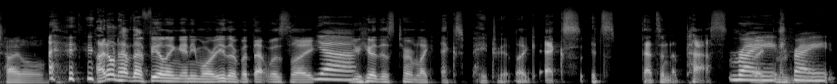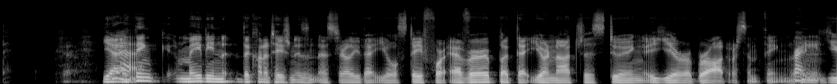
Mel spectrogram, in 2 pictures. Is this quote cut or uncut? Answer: uncut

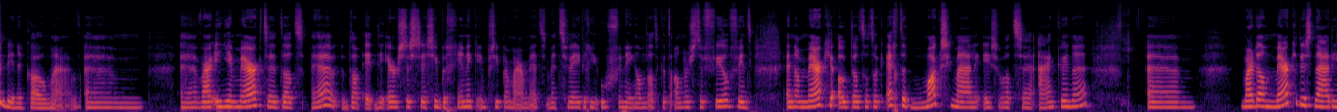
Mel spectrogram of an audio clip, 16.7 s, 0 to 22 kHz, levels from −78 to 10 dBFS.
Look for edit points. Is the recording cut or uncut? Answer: cut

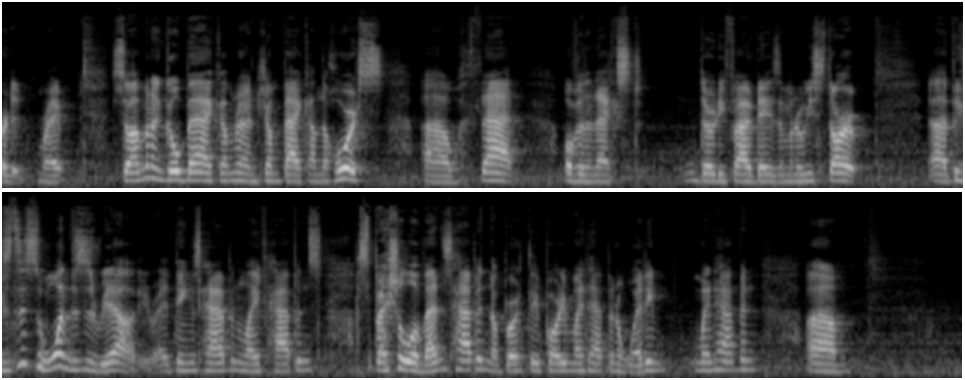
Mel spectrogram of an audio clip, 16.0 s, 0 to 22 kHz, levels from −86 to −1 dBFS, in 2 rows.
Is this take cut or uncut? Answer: cut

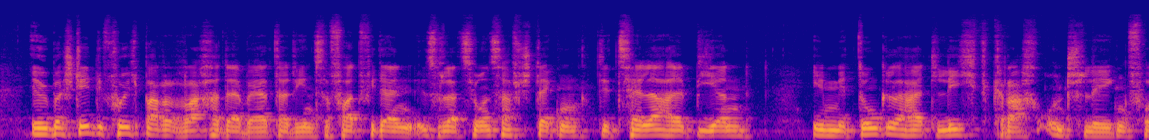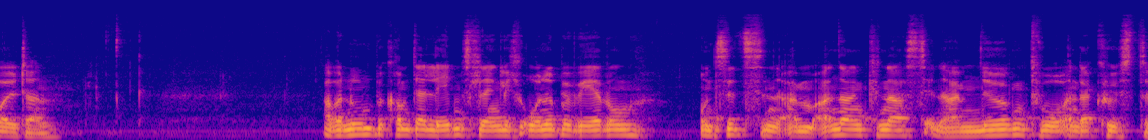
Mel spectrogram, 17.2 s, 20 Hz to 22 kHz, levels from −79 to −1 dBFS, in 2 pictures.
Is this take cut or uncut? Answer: uncut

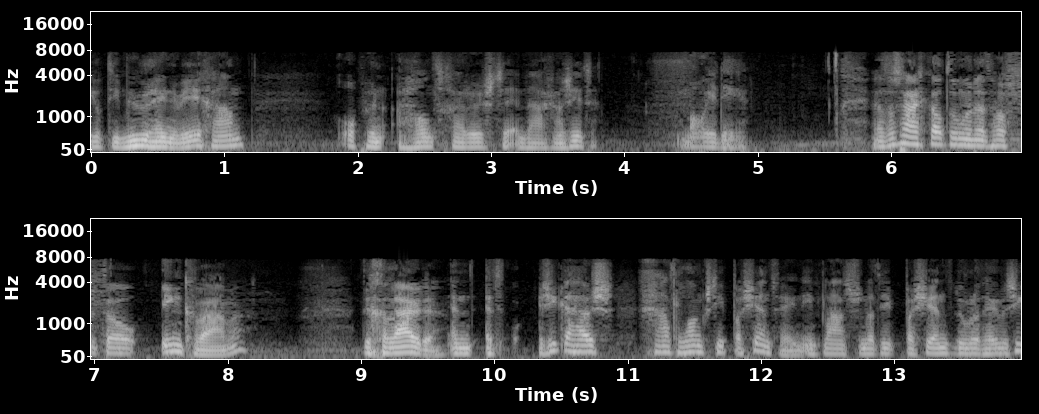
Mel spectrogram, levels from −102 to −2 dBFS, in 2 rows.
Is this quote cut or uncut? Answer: cut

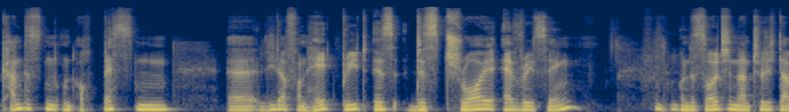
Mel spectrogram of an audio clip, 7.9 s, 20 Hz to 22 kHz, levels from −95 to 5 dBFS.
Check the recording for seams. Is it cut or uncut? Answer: uncut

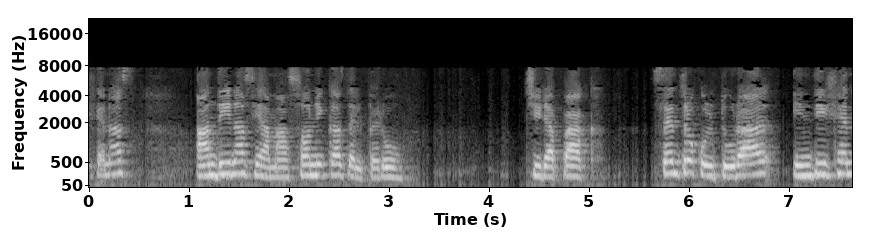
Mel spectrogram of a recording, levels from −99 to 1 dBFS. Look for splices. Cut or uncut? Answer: uncut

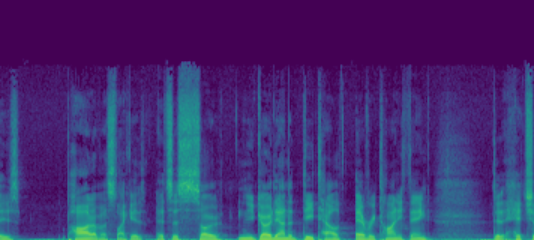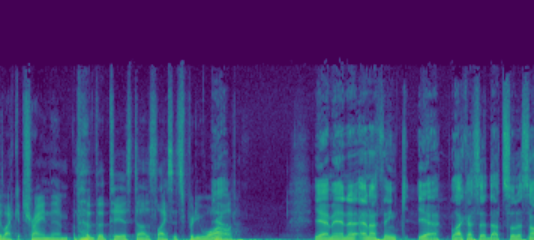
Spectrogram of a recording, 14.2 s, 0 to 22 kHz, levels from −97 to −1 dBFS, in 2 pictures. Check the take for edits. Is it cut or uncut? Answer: cut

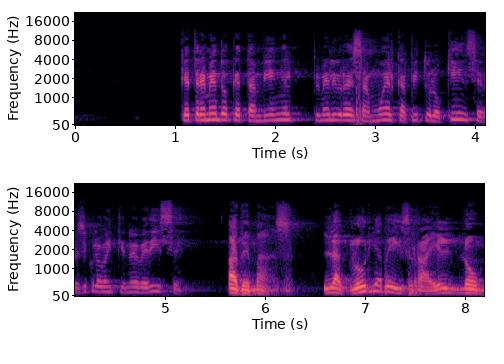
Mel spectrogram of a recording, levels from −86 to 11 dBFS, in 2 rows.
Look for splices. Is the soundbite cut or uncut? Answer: uncut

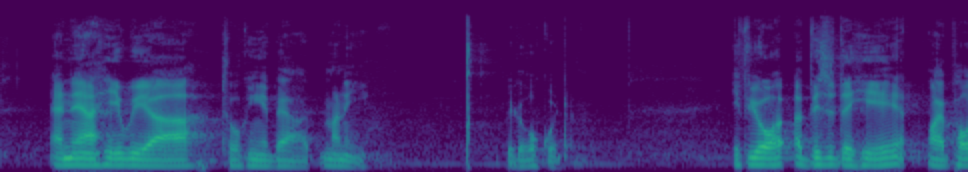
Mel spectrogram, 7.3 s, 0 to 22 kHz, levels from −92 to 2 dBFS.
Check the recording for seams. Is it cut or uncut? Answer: uncut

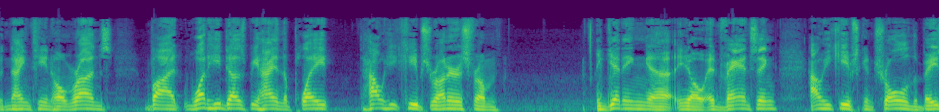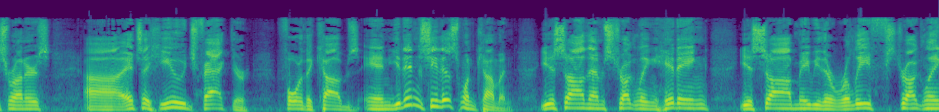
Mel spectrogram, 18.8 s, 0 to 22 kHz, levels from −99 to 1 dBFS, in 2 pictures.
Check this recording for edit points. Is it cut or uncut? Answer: uncut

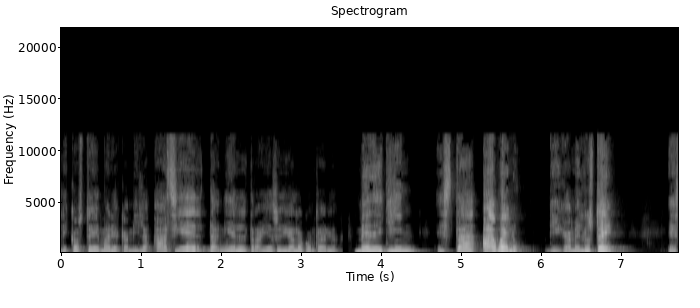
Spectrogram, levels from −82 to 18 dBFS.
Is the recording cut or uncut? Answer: uncut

